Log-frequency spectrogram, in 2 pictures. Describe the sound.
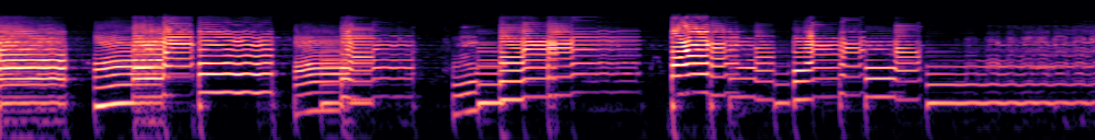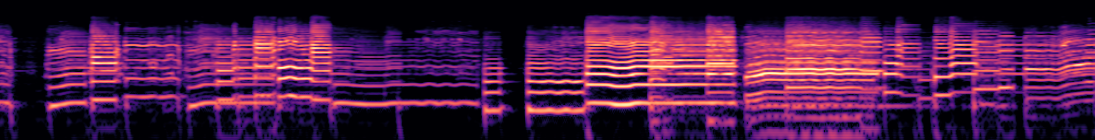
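Slide guitar played over its open bottom three strings, with the slide gradually angled across them. A distorted, chorus-effected tone sustains gliding, ringing notes and chords, broken by a few brief gaps, and no one talks.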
